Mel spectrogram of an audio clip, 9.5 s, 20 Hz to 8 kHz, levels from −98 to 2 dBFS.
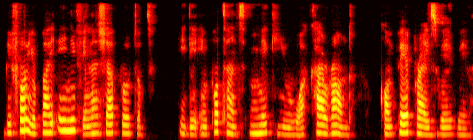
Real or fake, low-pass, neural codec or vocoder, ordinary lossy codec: fake; 7.2 kHz; codec, 16 kHz, 16 kbps, FreqCodec, smaller model; AAC, 48 kbps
